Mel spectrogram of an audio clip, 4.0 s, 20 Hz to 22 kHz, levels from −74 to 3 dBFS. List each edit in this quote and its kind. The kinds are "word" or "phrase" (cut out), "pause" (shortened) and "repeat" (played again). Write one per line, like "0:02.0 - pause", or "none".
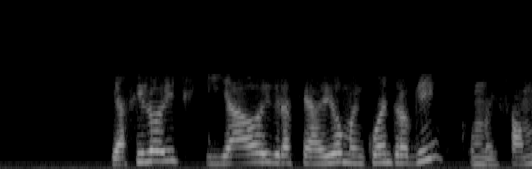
0:01.5 - pause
